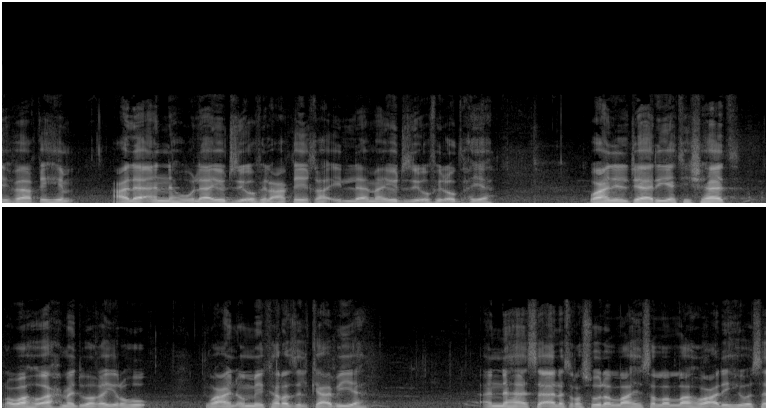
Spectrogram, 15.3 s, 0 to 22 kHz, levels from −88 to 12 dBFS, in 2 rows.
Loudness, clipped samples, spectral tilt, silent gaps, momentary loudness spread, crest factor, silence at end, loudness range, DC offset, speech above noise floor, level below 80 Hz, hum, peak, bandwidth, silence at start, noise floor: -24 LUFS; under 0.1%; -6 dB/octave; none; 8 LU; 20 dB; 0 s; 4 LU; under 0.1%; 28 dB; -58 dBFS; none; -4 dBFS; 12 kHz; 0 s; -52 dBFS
